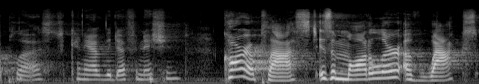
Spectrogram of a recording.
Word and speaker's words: coroplast: Cara Plast Cara plus can have the definition coroplast is a modeler of wax or terracotta figurines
